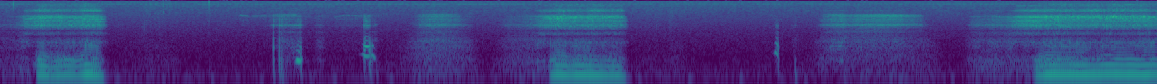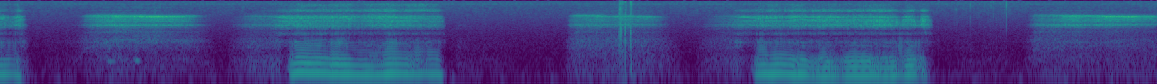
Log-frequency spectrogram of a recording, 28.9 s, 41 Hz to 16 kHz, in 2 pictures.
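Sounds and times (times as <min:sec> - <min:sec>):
soft airy breaths: 0:00.0 - 0:13.1, 0:14.5 - 0:28.9
person snoring loudly: 0:00.2 - 0:01.4, 0:06.6 - 0:07.9, 0:12.3 - 0:14.9, 0:17.6 - 0:20.1, 0:23.5 - 0:26.2.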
